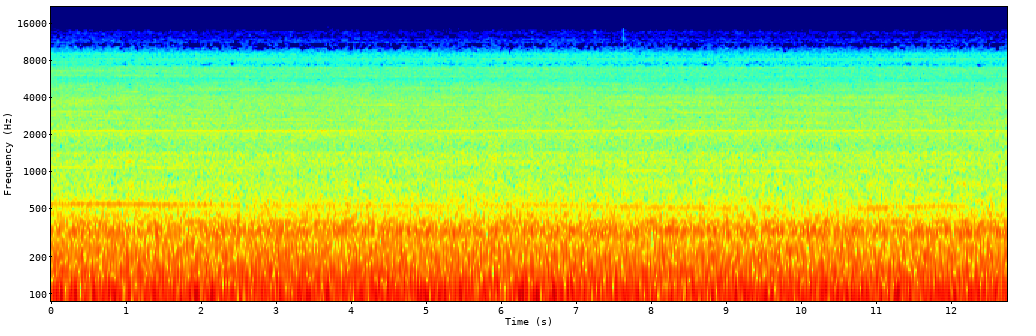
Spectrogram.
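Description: Steady cabin noise of a Boeing 777-300ER descending on approach, heard from a window seat over the wing: its GE90-115B jet engines and the airflow make an even low rumble, with a few faint steady tones above it.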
